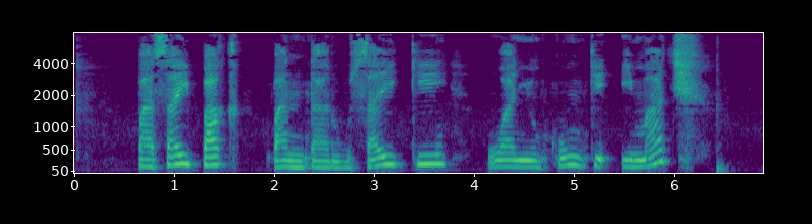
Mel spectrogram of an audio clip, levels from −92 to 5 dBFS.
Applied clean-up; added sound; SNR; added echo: none; none; none; none.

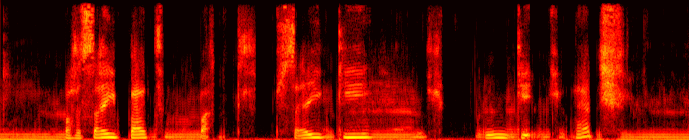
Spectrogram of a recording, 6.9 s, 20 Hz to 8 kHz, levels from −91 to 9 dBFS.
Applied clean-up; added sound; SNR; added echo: neural diffusion model UNIVERSE++.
